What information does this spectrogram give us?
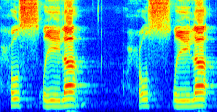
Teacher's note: اسی طرح حصیلا، حصیلا، صاد کو پر پڑھیں گے، ہا کو بھی باریک پڑھیں گے، لام کو بھی باریک پڑھیں گے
